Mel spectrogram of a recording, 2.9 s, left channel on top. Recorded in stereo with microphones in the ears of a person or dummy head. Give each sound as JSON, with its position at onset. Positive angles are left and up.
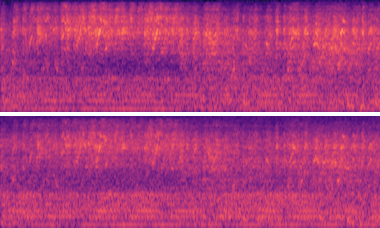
{"t": 0.0, "sound": "an insect", "side_deg": 0, "distance_m": 3.0}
